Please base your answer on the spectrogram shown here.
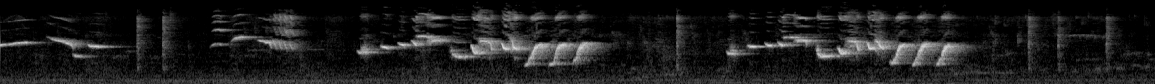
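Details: White-rumped shama singing to lure other shamas: repeated bursts of fast descending slurred whistles and harsh high chattering notes, grouped in phrases of a few seconds separated by short pauses.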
